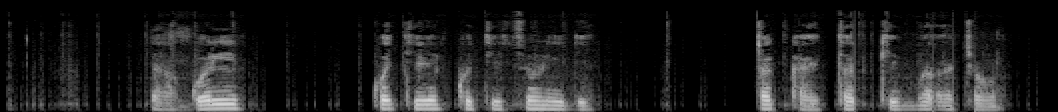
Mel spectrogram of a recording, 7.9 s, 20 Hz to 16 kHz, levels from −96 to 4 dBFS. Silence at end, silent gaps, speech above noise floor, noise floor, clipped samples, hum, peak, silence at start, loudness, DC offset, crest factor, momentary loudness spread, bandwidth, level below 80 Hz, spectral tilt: 0.45 s; 2.01-2.15 s, 2.25-2.29 s, 2.40-2.47 s, 2.58-2.80 s, 4.81-4.91 s, 5.15-5.22 s, 5.32-5.67 s; 35 dB; -56 dBFS; under 0.1%; none; -4 dBFS; 1.15 s; -22 LUFS; under 0.1%; 20 dB; 13 LU; 8.4 kHz; -62 dBFS; -7.5 dB/octave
